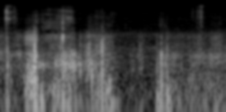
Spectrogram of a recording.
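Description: A phone being handled and set back onto a makeshift stand: a series of knocks and rubbing close to its microphone, the loudest about a third of a second in.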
